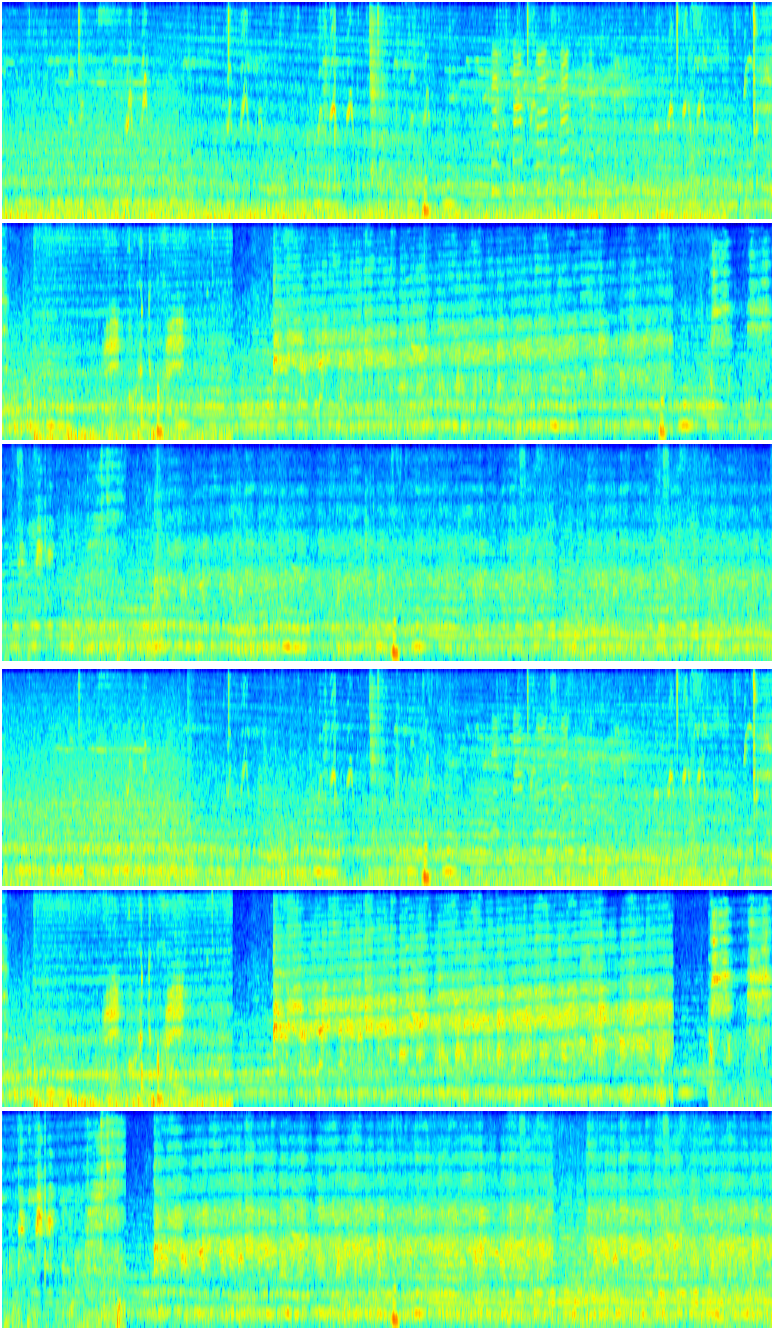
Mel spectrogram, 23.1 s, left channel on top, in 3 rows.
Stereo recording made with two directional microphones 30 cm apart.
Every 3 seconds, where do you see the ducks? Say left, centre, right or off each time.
left, left, centre, right, right, right, right, right.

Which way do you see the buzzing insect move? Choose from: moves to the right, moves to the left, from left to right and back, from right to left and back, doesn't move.
from right to left and back.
